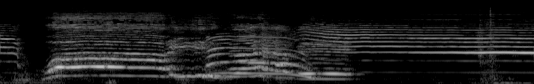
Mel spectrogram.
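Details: Cat meowing indoors: a long, drawn-out, wavering meow that rises then slides down, followed by a second bending cry and a fading tail, rich in harmonics, with a person speaking nearby.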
